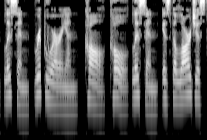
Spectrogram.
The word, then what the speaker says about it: Kölle: Cologne, English, German, Köln, pronounced Cone, listen, Ripuarian, call, Kohl, listen, is the largest city of Germany's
